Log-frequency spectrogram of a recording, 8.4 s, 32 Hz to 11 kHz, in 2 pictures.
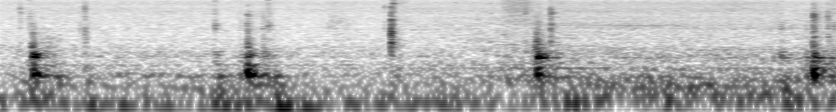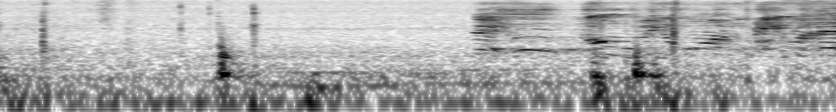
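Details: BMW E46 M3 no start, key in position two with dim flashing lights: sharp single clicks about every 1.5 seconds, then window motor whirring; weak battery, fixed with a new battery, caused by faulty wires to the sub amp.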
